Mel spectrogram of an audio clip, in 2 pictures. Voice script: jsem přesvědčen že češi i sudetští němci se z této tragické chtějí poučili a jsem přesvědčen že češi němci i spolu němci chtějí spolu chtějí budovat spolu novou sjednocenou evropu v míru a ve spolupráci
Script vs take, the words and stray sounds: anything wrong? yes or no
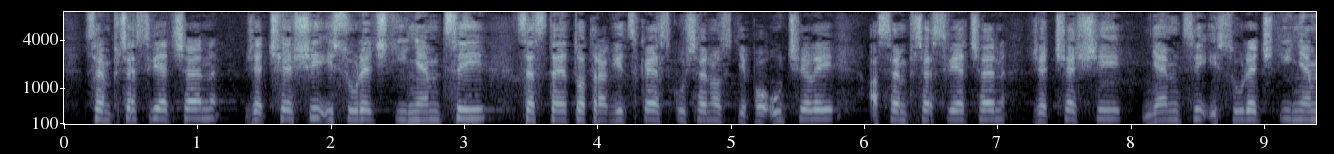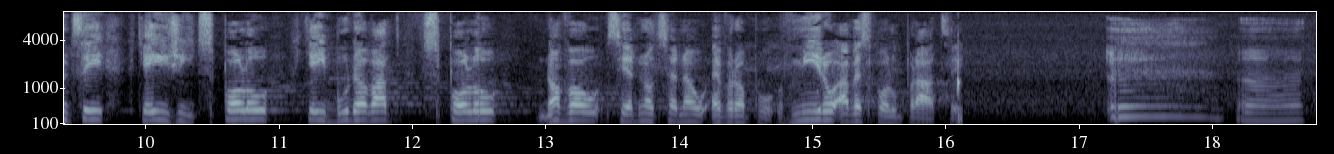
yes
